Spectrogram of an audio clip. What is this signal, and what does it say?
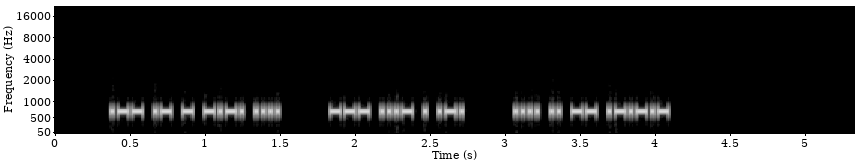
Morse code, heard as a keyed tone, about 50 wpm, 700 Hz. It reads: WATCH OVER HIM.
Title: 2x Word-Spacing - Sentences from Top 300 Words - 50wpm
